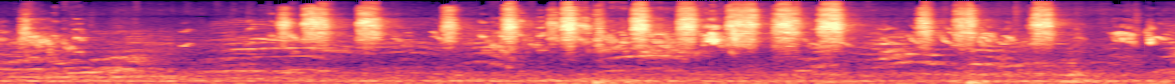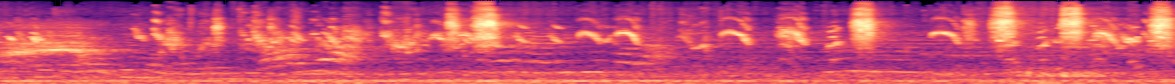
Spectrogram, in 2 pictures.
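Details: Chicks eating and playing make busy, overlapping high cheeps. Dense, sharp, clicking bursts run through most of the recording, with a rougher louder note near the middle.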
